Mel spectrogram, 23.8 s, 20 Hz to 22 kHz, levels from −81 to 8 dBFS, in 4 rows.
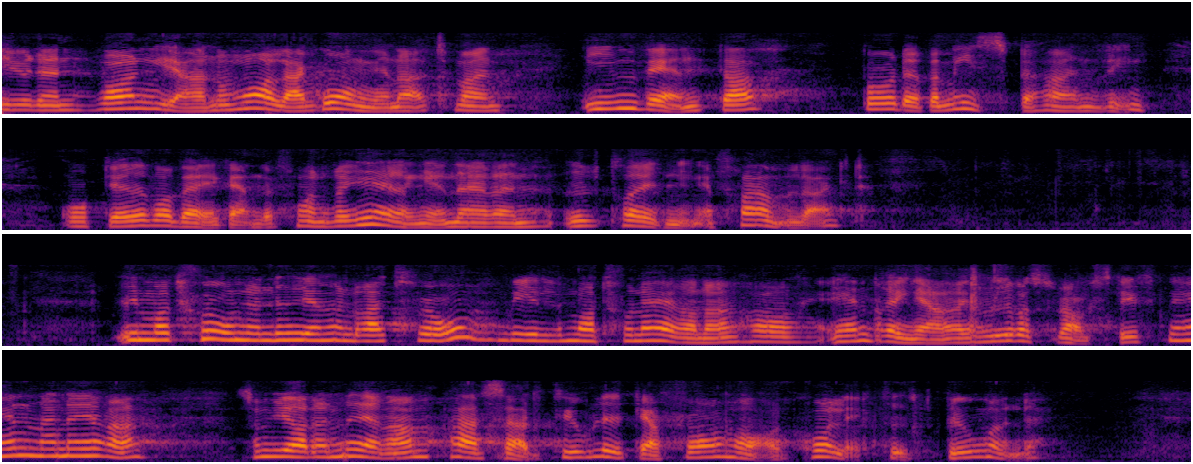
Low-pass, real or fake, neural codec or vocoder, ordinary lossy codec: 7.2 kHz; fake; codec, 16 kHz in and 24 kHz out, 1.1 kbps, FireRedTTS-2 codec; none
